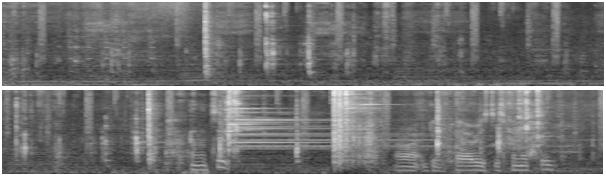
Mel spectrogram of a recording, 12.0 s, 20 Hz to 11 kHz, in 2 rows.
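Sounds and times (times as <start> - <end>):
saw fittings clicking and knocking: 6.1 - 12.0.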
